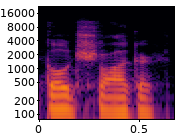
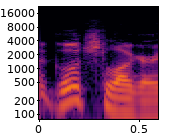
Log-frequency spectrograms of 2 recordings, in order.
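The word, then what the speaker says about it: Goldschläger: you take them too literally did i even pronounce that correctly is that goldschlager did i say that right yeah glitchlogger yeah oh good that's two nights in a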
